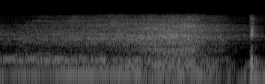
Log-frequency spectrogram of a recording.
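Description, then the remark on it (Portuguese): A motorcycle engine drones steadily outside with a low, buzzing hum, swelling slightly then easing off as it passes. A short click comes at the end, and no one speaks. “Um segundo, a moto...”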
